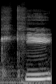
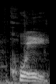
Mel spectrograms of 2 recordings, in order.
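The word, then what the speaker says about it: Quay: There are also other brands like Key. I'm gonna say that correctly now because last time when I was recommending eyewear, I kept pronouncing Key as Kwe, and people kept correcting me, and I was like, oh girl.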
